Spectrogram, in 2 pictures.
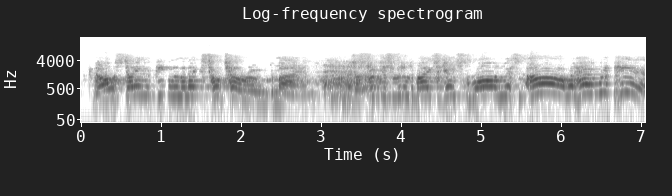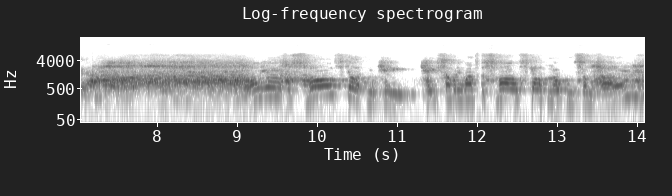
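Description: A put-on character voice, high-pitched and drawling, moves at a moderate pace. Light background noise sits behind it. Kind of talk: 1940s radio comedy. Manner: pompous, florid, sly.

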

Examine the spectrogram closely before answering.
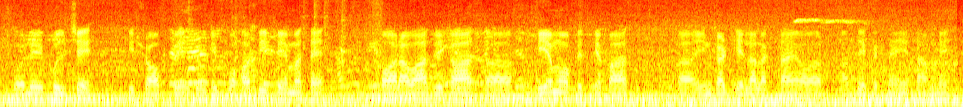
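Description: A man at a fairly slow pace, with long, frequent pauses over loud background noise. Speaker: food vlogger. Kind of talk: casual vlog chat. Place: street. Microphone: phone near.

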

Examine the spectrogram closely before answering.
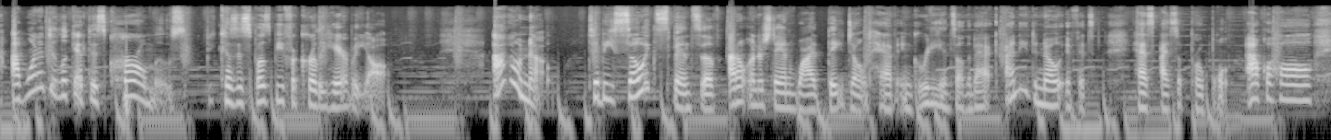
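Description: The pace of this woman's speech is fairly quick. Soft music can be heard faintly behind her. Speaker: beauty vlogger. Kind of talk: casual vlog chat. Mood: excited, opinionated. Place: shop. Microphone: phone near.

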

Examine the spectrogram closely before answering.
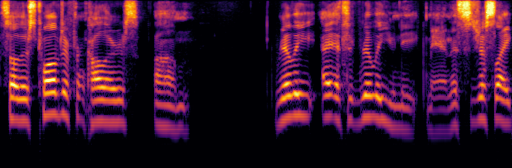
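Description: The voice has a dark, mellow tone with ordinary pitch variation. The background is quiet. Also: man, fairly high pitch for a man, moderate pace, big swings in loudness, dry sound with no echo. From Michigan, mid Michigan. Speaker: professional bass angler and fishing YouTuber; podcast guest. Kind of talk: casual interview chat. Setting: studio. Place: studio. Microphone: studio mic.

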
